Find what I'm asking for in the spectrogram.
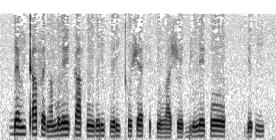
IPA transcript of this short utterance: ɡ͡b ɛ˦ β i˦ kʼ a˦ f ɛ˦˨ ɡ ã˨ m ʊ˦ l eː˦ k a˦ h ũ˨ ɡʷ i˨ ɾ i˦ p ɪ˨˦ ɾ i˦˨ kʰ ʊ˦ ʃ ɛ˦ h ɪ˦ k͡p ʊ˨ β a˨ ʃ eː˨ ɡ͡b i˦ n eː˦ k͡p oː˦ | ɗ ɪ˨ p i˦

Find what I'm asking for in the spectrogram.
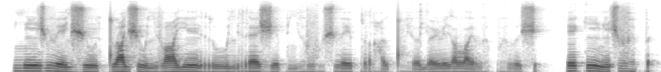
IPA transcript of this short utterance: ʎ ĩ˦ ʒ β e˨ lʲ ʒ ũ˨ tʷ ɑ˦ lʲ ʃ u˨ lʲ β ɑ˦ j ẽ˦˨ r u˨ lʲ r ɛ˦˨ ʒ e˨ p ʎ ə̤˦ v ṳ˨ ʃ ð e˦ p r ɑ̤˨ ə̯ tʷ e̤˨ ə̯ j ə˦ ɭ i˦ lˠ e˨ ð ə̤˨ p ə̤˨ ð ɯ˦ ʃ | e˦ k ĩ˦˨ ʎ ẽ˦ ʃ v ɛ̤˦˨ p

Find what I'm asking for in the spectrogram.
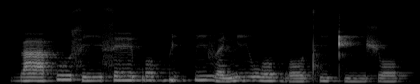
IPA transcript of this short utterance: ɡ aː˨ f u˦ s iː˨ s eː˦ b o˦ ɡ͡b i˦ k͡p i˦ v ɛ˨ ɲ iː˦ w o˦ b oː˨ tʰ i˦˨ kʰ iː˨ ʃ o˦

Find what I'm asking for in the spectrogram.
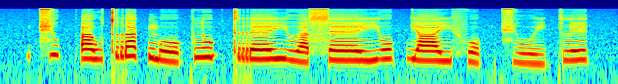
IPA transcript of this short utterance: t͡ɕ o˥˩ k̚ ʔ a˧ w t r a˥˩ k̚ m oː˨˩ k l u˦˥ ʔ t r ɛː˦˥ j ɯ˨˩ a̯ s ɛː˧ j o˦˥ k̚ j a˧ j f o˨˩ k̚ t͡ɕ uː˨˩ j k l e˥˩ k̚

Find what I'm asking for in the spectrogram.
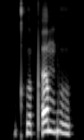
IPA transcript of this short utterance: kʷʰ a pʼ ɐ m b u

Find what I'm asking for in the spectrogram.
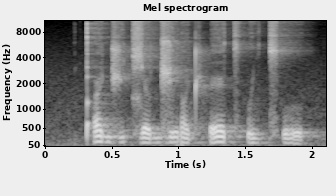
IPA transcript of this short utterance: qʼ ə d͡ʒ ɪ t͡ɕ æ ɖ͡ʐ ɪ ɾ ɒ t͡ʃʼ ɛ t͡sʼ ʊ lʲ t͡sʼ ʊ

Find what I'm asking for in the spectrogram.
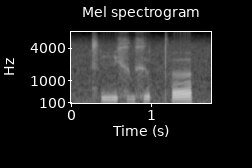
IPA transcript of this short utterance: t͡sʼ iː xʲ ṳ xʲ u t t̪ʰ ɐ

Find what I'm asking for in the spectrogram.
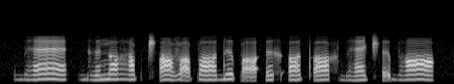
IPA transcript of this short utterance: bʱ æ˧˥˧ | ɡʱ ə˧˩˧ n ɒ˦˥ ɦ ɑ˨˦ p t͡ʃʼ ɑ˩˧˩ v ɑ̰˦˥ p ɒː˨˦ d ə˧˥˧ p ɑ̰˨˦ ʔ ə˨˦ x ʔ ɒ˨˦ tʼ ɒː˨˦ x bʱ æ˨˦ t͡ʃʼ ə̰˦˥ bʱ ɑ˧˥˧

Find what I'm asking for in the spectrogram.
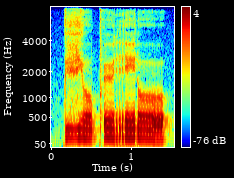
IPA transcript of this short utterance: vʲ o pʼ ø r e ɾ o

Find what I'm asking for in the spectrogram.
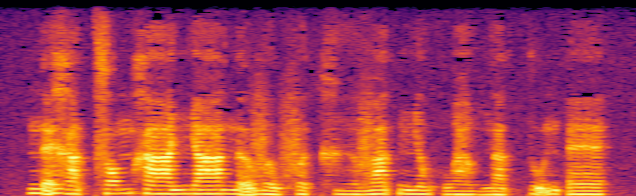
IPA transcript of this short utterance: n ɛ̰˧˥ ɣ a˨˩ t̚ s ɔ˨˦ m x aː˧ ɲ aː˧ n ə̰ː˧˨ v ə˧˩ w f ə˨˩ t̚ x ɨ̤˨˩ ə̯ v a˦˥ t̚ ɲ ə˧ w h w a̤˨˩ w n a˨˩ t̚ t̪ ṵ˧˥ n ʔ ɛ˧

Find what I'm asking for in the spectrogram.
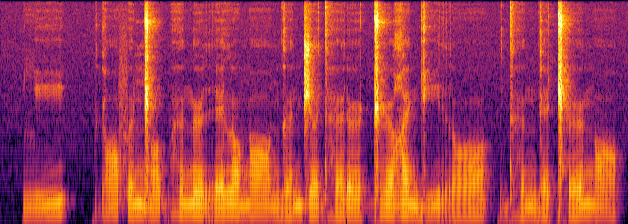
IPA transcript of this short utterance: ʎ iː˩˥ | ɡ ɑ˩˥ f ə˩˥ ŋ͡ǁ ɔ˩˧ bʱ ə˥˧ ŋ œ˥˧ r ɛ˩˥ l ɔ˥˧ ŋ ɑː˥˧ ŋ ɡ əː˩˧ n d͡ʒ əː˥˧ dʱ ɜ˩˧ ɾ œː˩˧ ɡ͡ǁ œː˥˧ ʁ ɛ˥˧ ŋ ɡ iː˩˧ r ɔː˩˧ | dʱ ə˩˧ ŋ ɡ ɛ˩˧ ǁʰ œː˩˥ ŋ ɑ˥˧

